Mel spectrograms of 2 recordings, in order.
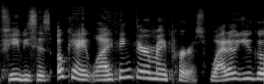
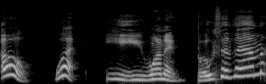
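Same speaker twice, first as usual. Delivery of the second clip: put-on shocked tone. Retelling a sitcom scene line by line: acting out Rachel's fake shock. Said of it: "Rachel plays shocked".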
